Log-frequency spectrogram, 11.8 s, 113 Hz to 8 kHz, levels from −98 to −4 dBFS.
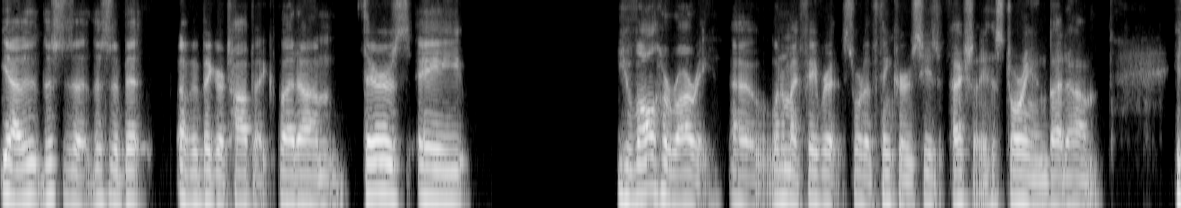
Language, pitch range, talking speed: English, 115-145 Hz, 170 wpm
